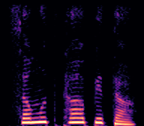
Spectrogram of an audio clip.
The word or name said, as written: ಸಮುತ್ಥಾಪಿತ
